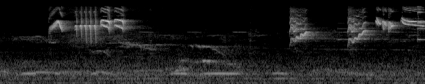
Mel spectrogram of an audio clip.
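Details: Morning song of a song thrush in a garden at Szalkszentmárton, 10 April 2021, 06:15: a rapid stuttered run of high notes followed by a pause, then further sharp, whistled phrases.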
